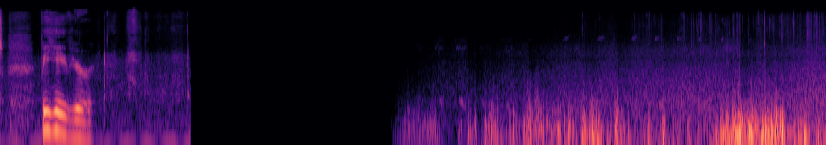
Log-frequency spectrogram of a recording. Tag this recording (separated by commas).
Wind noise (microphone), Speech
